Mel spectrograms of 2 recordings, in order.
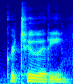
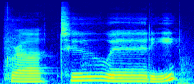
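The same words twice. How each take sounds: First: It is said smoothly at normal speed. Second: It is said slowly, syllable by syllable. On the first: "and then speed them back up" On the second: "break them down slowly, syllable by syllable"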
